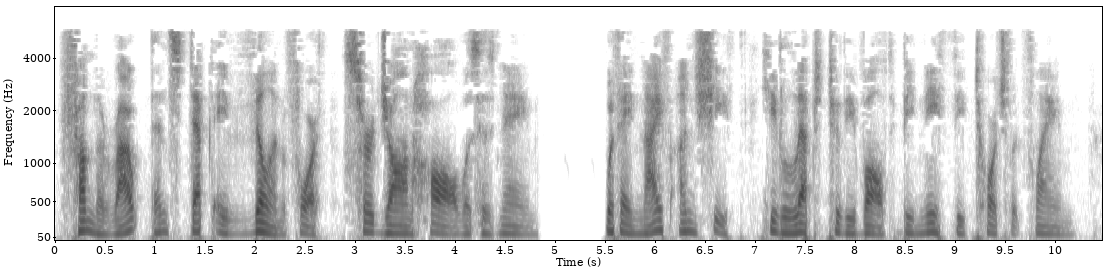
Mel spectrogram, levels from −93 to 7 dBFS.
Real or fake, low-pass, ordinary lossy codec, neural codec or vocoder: real; 7.2 kHz; MP3, 24 kbps; none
